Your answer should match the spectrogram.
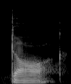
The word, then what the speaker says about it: dog: normal ah but dog the O is before G so we make the sound back here dog not dog but dog hot dog hot dog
